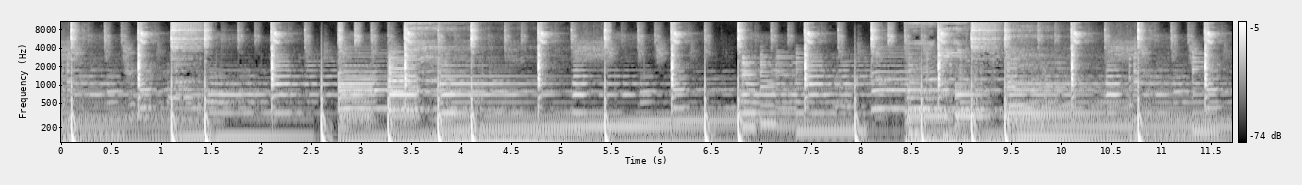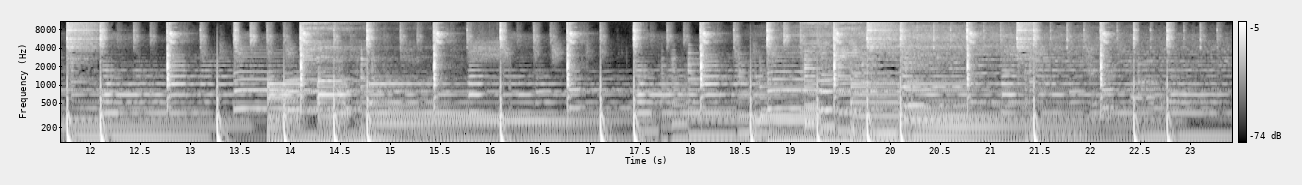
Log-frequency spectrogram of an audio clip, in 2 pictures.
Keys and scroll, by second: 0.3 b, 2.3 ctrl+z, 2.3 0, 3.3 3, 3.8 ctrl+z, 6.4 ctrl+z, 13.0 ctrl+z, 13.5 p, 15.5 ctrl+z, 16.3 ctrl+z, 19.8 Return, 20.5 Escape, 20.9 Escape, 21.3 ctrl+z, 23.2 ctrl+z, 23.2 1.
